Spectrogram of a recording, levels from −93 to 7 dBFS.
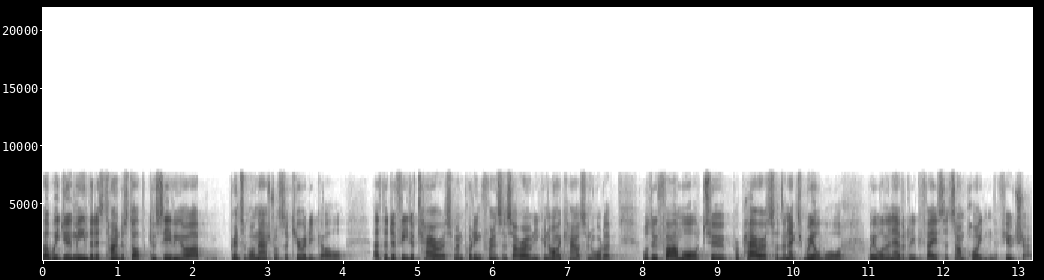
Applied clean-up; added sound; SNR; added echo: none; none; none; none.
